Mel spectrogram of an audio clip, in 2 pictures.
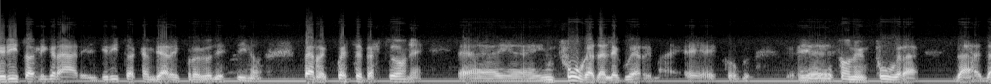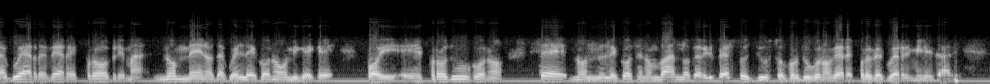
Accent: Brindisi, Apulia, Italy; vengo però da Brindisi

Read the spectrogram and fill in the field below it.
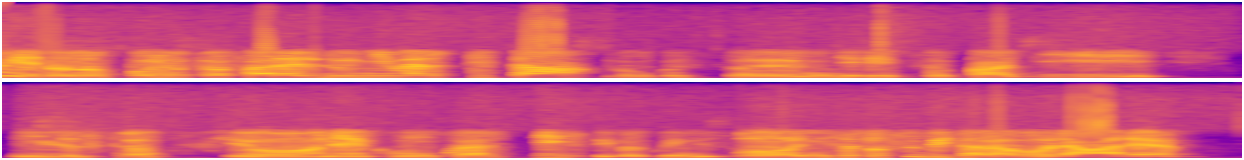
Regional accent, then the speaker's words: Turin, Piedmont, Italy; now in Rome, Italy; Io sono di Torino, sono 2 anni che sono a Roma

